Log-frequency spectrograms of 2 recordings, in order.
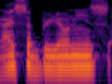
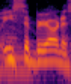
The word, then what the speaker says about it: Isa Briones: So the character, the actress, um, I might get her name wrong. Isa Briones, that Oh, Issa Briones, yeah, Issa, thank yep.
